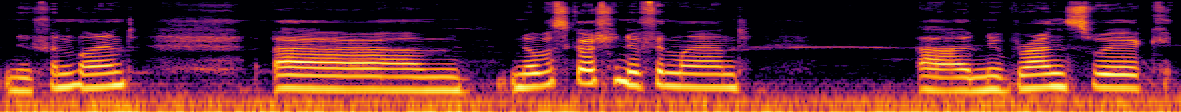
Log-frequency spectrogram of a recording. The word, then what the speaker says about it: Newfoundland: I had a conversation with a person from the Maritime provinces, that's Nova Scotia, Newfoundland, or Newfoundland, but a lot of us pronounce it Newfoundland.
